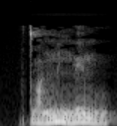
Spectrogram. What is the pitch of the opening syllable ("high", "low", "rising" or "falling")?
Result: rising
